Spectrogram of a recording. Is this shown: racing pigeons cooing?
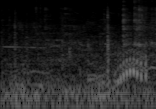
yes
